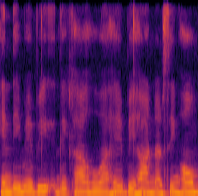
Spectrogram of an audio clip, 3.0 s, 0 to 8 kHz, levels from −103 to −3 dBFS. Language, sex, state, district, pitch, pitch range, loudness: Hindi, female, Bihar, Araria, 200 Hz, 195-205 Hz, -34 LUFS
